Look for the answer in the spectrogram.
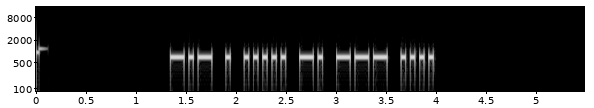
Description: Morse code, heard as a keyed tone, about 26 wpm, 700 Hz. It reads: KE5NOH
